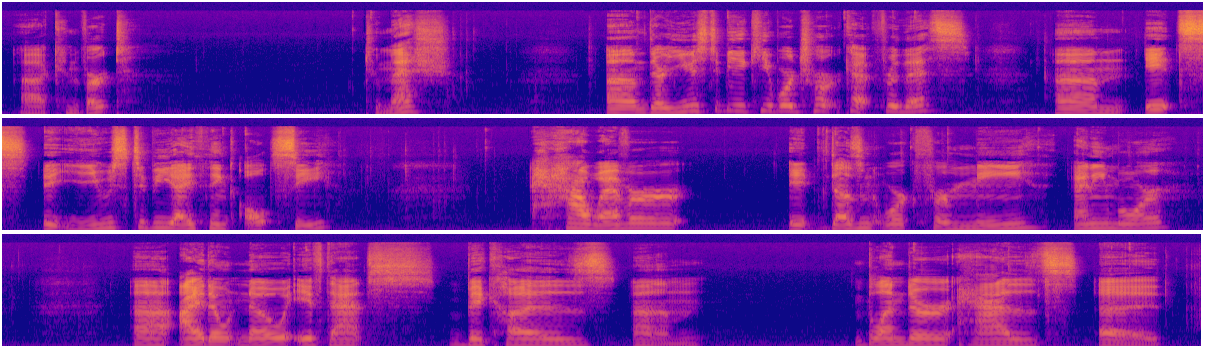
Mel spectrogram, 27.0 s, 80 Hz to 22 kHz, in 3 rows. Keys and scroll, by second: 7.2 a, 8.5 c, 11.3 a, 11.9 c, 19.4 g, 20.7 g, 25.8 x, 26.6 a.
